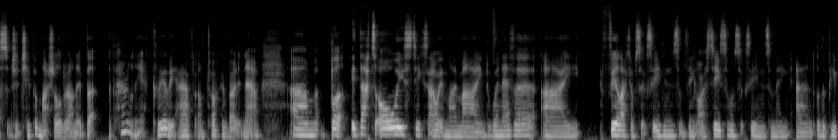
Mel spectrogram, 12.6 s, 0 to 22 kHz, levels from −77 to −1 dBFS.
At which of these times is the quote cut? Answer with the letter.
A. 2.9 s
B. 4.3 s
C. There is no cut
B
